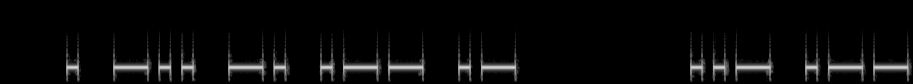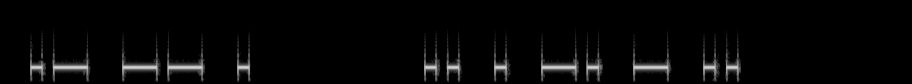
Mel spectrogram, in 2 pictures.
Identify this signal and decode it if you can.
Morse code, heard as a keyed tone, about 10 wpm, 800 Hz. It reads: EDNWA UWAME IENTI
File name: LEZIONI / 3 MWRO / 3 MW 10wpm 1959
